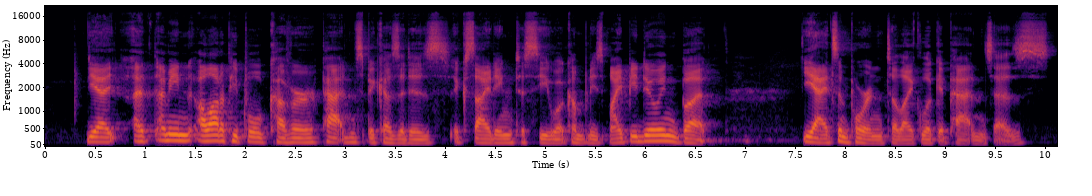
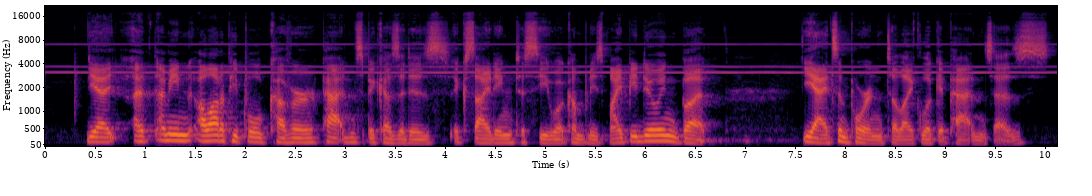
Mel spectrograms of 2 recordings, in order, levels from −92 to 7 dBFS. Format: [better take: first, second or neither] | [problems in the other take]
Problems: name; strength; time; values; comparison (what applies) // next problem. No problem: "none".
first | high-pitched whine; noticeable; throughout; 3 kHz, 15 dB below the speech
